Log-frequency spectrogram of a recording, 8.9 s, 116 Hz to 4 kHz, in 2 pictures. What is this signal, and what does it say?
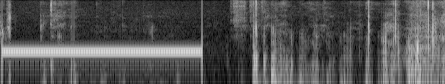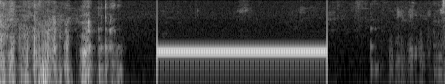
Ringback tone (North America), 440 + 480 Hz.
